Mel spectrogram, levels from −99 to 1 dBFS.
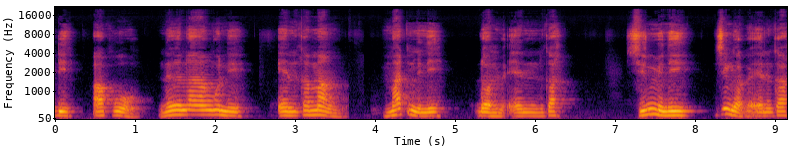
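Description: No technical faults can be heard in the speech at any point.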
